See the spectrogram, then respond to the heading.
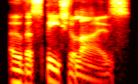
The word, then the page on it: Overspecialize: British English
